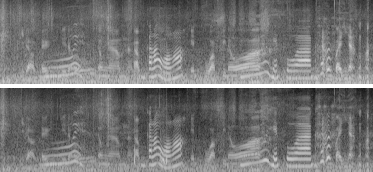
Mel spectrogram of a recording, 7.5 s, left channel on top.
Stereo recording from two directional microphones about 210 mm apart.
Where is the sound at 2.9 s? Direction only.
45° right (ahead or behind).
